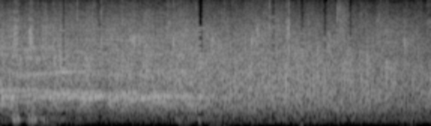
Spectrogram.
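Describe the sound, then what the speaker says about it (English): Sustained applause from an audience at a product launch expo, a dense wash of clapping that holds steady and slowly fades near the end. "do give him a round of applause"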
